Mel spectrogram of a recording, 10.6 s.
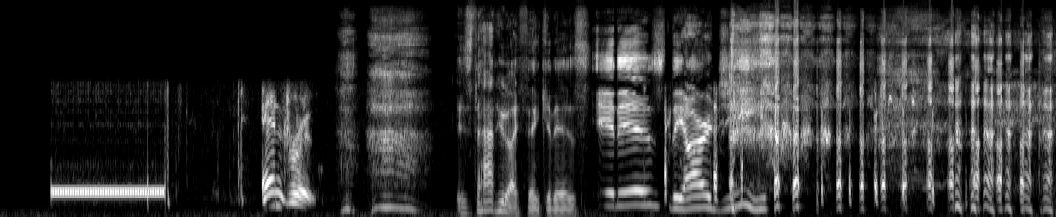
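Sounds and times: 
telephone ringing tone: 0.5s - 1.7s
speech: 2.6s - 10.0s
laughter: 6.7s - 10.5s.

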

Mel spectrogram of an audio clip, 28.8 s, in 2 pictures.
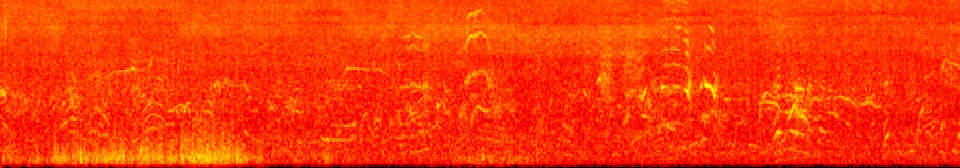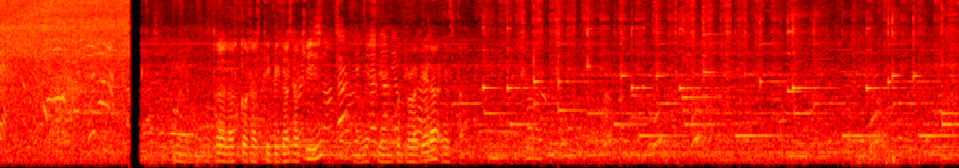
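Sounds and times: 
water fountains running: 0.0s - 16.4s, 21.6s - 28.7s
children shrieking: 1.3s - 16.3s
speech: 17.8s - 21.6s.

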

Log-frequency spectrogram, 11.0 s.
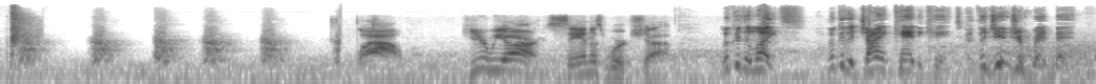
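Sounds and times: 
steady low rumble: 0.0s - 10.9s
sled dogs barking: 0.2s - 3.0s
speech: 3.6s - 10.8s.

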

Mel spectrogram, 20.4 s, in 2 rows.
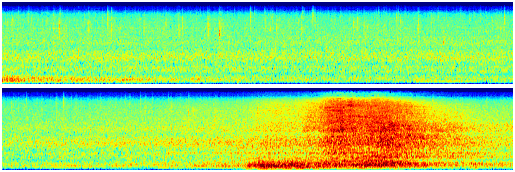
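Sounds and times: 
thunderstorm at midnight: 15.0s - 20.2s.

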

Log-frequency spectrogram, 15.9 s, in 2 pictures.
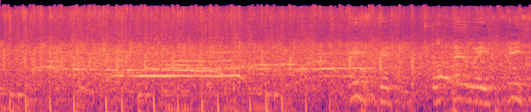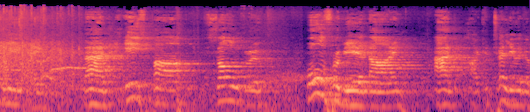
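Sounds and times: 
audience applause: 0.0s - 9.6s
speech: 5.7s - 8.4s, 9.2s - 15.9s.

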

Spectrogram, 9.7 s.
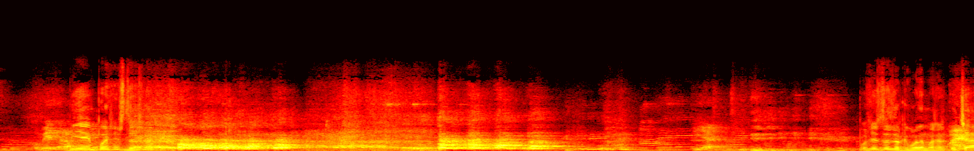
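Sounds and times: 
speech: 0.4s - 2.8s, 8.7s - 9.7s
dog barking: 1.8s - 3.0s, 4.4s - 5.6s.

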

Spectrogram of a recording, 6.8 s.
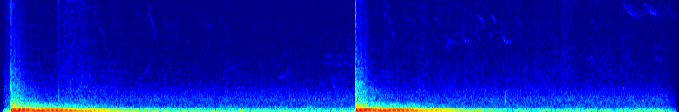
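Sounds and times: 
bronze draped seated woman sculpture bonging: 0.0s - 5.4s.

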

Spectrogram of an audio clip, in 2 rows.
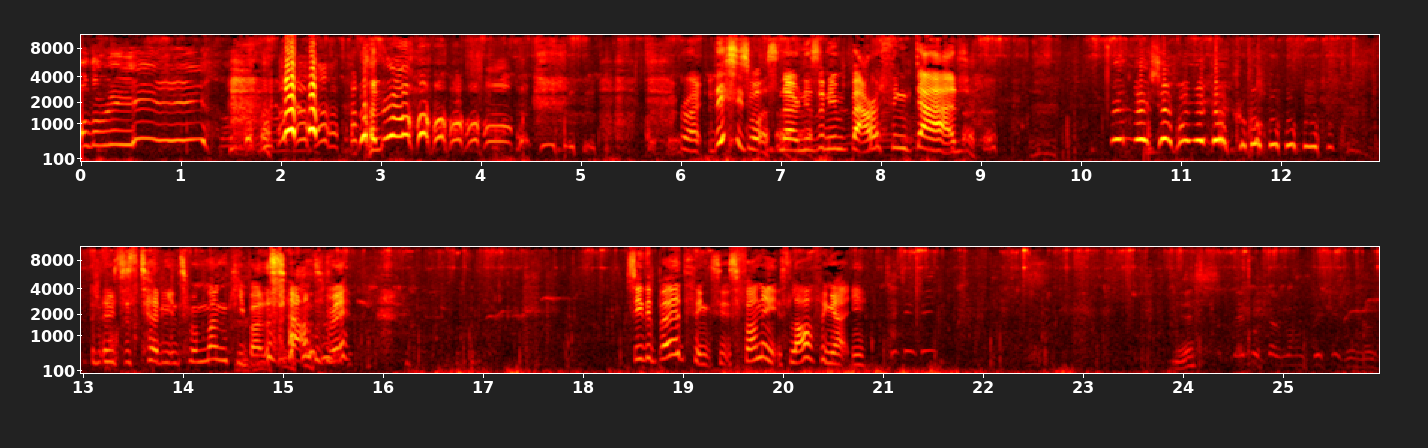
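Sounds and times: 
people discussing fruit: 0.0s - 3.4s, 5.9s - 9.2s, 10.3s - 11.9s, 13.1s - 15.7s, 18.4s - 21.5s, 23.9s - 25.9s
laughter: 1.0s - 5.3s, 8.6s - 9.3s, 10.2s - 12.6s, 14.6s - 15.7s
birdsong: 4.0s - 6.0s, 11.2s - 18.3s, 20.8s - 25.9s.

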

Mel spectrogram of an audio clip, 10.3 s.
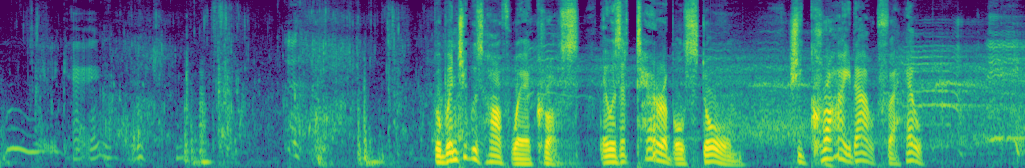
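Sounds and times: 
oars splashing while rowing a small boat: 0.0s - 6.6s
water washing: 0.0s - 10.2s
creaky tonal sound: 4.3s - 10.2s
speech: 4.4s - 9.4s.

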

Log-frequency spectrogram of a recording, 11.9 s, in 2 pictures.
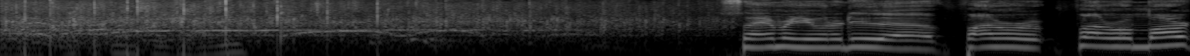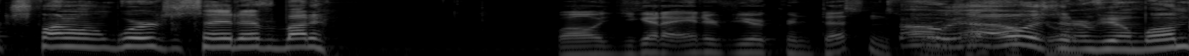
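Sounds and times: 
crowd applauding: 0.0s - 3.7s
speech: 3.7s - 7.7s, 8.8s - 11.8s.

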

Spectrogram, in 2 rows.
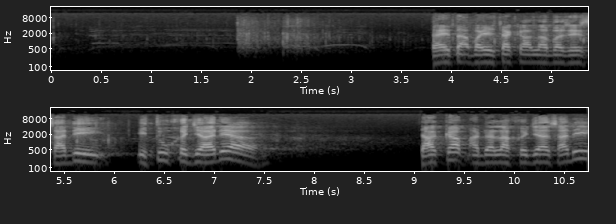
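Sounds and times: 
audience applause: 0.0s - 5.9s
speech: 3.8s - 7.6s, 9.1s - 10.7s.

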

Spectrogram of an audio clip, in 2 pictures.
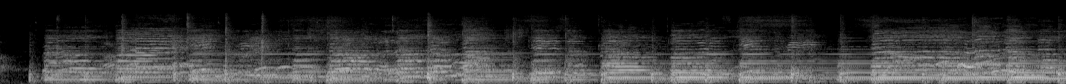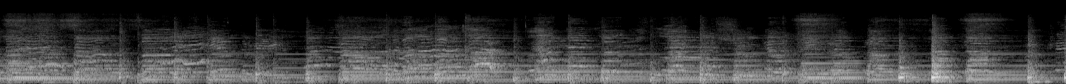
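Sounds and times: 
reggae songs: 0.5s - 21.3s.

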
